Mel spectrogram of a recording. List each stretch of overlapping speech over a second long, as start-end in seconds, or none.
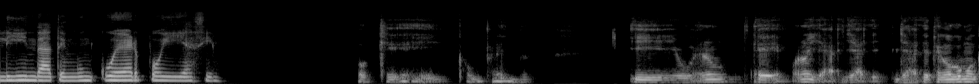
none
